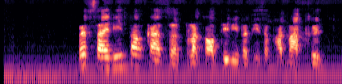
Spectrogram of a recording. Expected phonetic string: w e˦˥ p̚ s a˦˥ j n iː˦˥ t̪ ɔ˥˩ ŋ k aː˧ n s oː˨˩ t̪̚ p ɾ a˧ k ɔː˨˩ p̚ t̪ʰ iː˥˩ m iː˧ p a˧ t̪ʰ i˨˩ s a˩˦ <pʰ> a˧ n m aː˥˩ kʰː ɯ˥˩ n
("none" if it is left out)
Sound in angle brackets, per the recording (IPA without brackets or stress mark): pʰ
